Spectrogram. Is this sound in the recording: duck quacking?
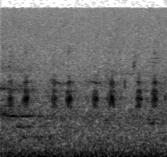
yes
